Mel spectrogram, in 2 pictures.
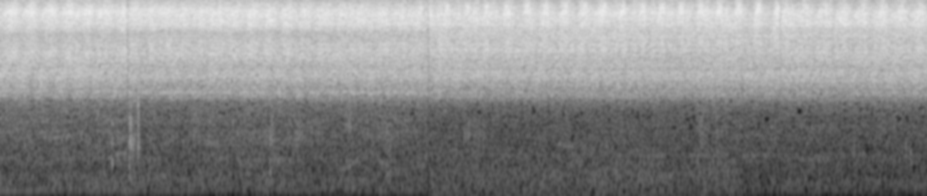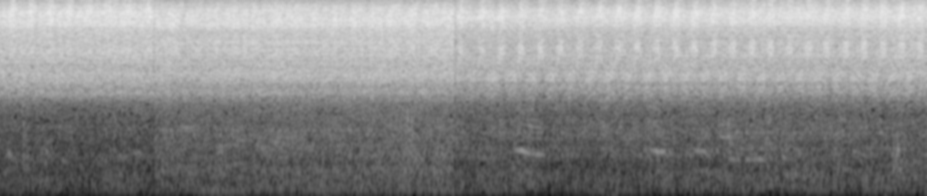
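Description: Dense summer cicada chorus: a steady high buzz with a fast, even pulsing texture.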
